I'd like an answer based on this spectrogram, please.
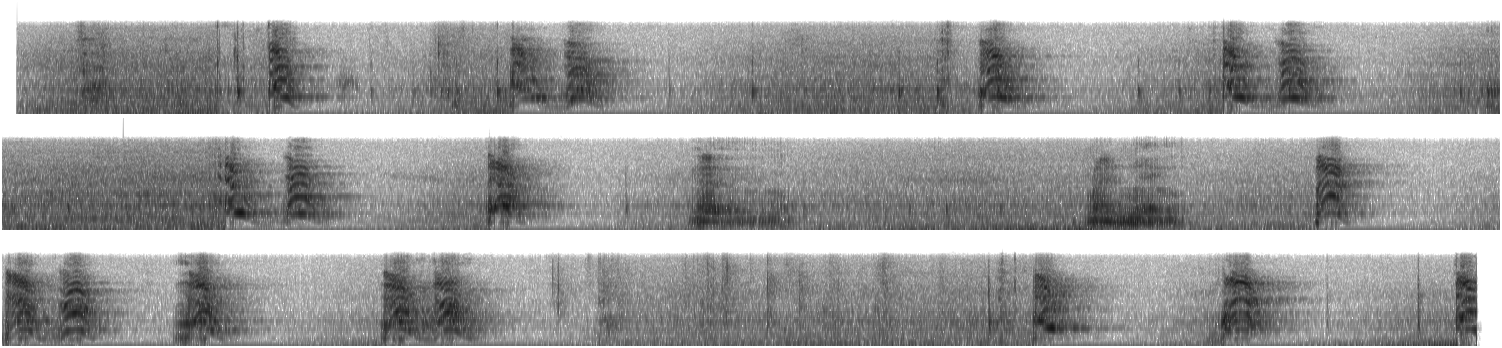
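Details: Cheeky dog grumbling and barking indoors: repeated rough, noisy bursts of grumbly vocalising at irregular intervals through the clip, each lasting under a second, broad and harsh in tone.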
